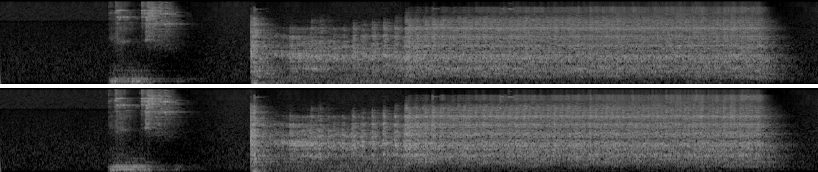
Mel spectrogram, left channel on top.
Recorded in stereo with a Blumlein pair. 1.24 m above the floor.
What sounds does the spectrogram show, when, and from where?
1.1 s keys jangling: 20° right, 2.5 m
2.5 s a dropped coin: 30° right, 1.7 m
